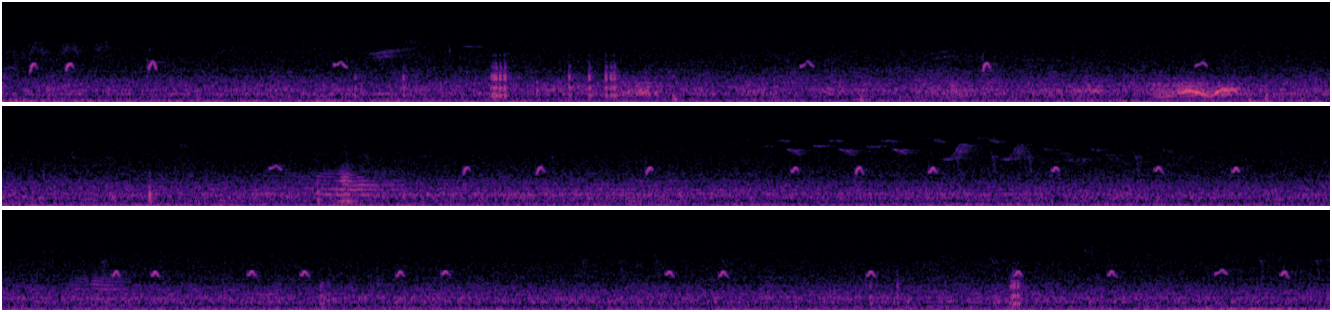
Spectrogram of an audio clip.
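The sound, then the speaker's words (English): Two male birds give short, high flight calls that repeat steadily throughout, with a few brief higher trills and scattered lower chirps over a constant low rumble; no one speaks. “Start recording those both of those males giving flight calls.”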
